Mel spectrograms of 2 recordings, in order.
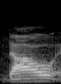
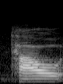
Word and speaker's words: Tao: called a dao tao pronounced dao in the mandarin dialect tao in the shanghai dialect toe in the cantonese dialect take your choice dao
